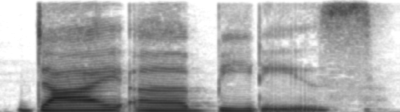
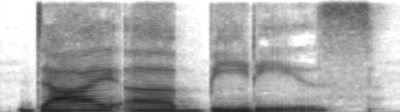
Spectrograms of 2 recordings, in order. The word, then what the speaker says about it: diabetes: Diabetes. Correct pronunciation. Diabetes. The stress is on the third syllable, and the final S makes a Z sound.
